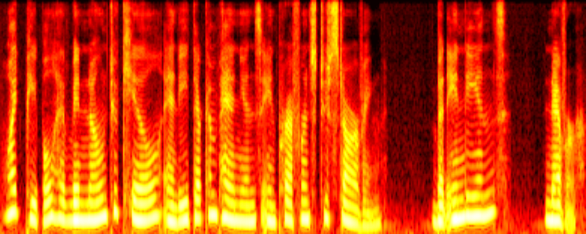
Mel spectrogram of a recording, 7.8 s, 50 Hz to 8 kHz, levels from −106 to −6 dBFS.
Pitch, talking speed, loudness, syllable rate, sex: 175 Hz, 130 wpm, -16 LUFS, 4.3 syllables/s, female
